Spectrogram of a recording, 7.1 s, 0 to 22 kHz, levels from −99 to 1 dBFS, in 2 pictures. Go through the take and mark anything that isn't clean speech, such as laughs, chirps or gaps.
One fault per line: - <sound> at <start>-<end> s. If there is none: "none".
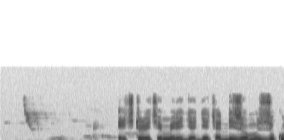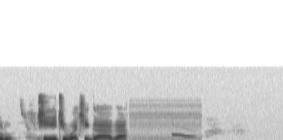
- chirp at 5.7-6.0 s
